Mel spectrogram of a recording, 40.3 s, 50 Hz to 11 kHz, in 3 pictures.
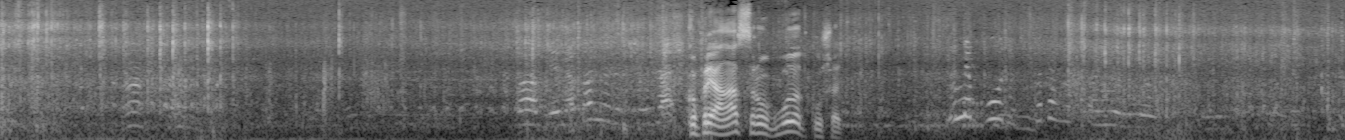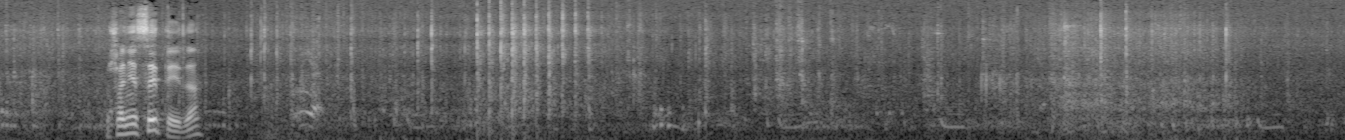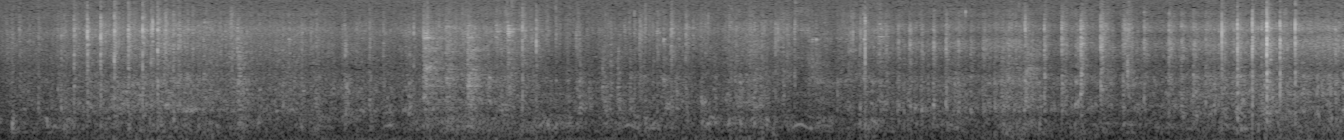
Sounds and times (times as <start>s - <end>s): Pigeon, dove: 0.0s - 6.9s, 8.1s - 14.7s, 15.4s - 40.3s.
